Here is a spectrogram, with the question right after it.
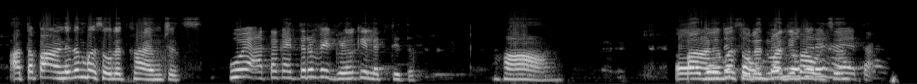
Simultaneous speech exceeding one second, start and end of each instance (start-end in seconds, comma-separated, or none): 6.9-8.3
